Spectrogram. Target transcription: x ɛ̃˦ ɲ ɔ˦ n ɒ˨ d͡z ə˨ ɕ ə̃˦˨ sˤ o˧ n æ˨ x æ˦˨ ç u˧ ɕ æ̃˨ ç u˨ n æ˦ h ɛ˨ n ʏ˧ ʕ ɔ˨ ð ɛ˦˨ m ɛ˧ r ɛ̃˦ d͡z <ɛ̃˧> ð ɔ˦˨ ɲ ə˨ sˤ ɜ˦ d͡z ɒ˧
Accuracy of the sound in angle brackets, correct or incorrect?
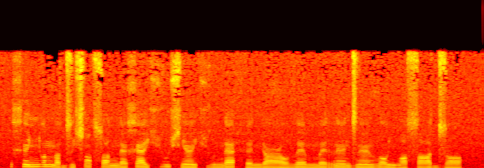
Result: incorrect: æ̃˧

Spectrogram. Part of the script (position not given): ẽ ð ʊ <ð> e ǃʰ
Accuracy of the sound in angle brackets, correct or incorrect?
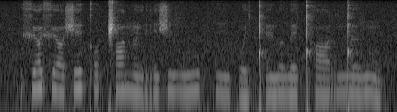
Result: correct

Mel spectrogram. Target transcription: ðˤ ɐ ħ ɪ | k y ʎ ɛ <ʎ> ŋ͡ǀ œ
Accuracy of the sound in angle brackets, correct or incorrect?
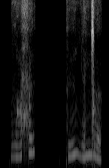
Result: incorrect: none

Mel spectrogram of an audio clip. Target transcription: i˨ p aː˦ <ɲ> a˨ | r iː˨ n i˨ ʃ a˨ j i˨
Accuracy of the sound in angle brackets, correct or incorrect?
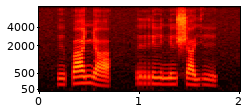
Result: correct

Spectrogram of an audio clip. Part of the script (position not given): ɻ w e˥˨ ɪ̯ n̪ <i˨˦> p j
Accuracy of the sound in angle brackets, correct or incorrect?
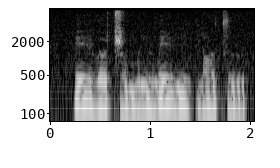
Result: correct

